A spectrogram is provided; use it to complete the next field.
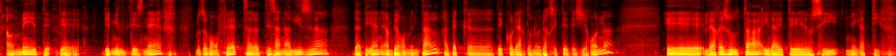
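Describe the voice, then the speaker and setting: Speaking very slowly in a Spanish accent, a man uses a fairly low, dark, mellow voice with fairly even intonation on a very clean recording with a silent background. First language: Spanish or Catalan (speaking French). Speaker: fish biologist, research professor. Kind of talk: conference presentation. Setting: conference with audience. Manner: halting.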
